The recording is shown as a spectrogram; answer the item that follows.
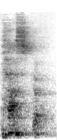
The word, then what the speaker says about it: Pascha: It's Pascha. It's Pascha. P-A-S-C-H-A.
